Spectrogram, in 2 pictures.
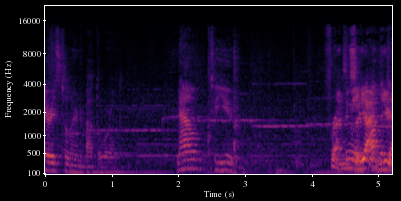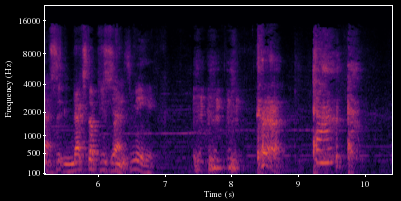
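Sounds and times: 
speech: 0.0s - 1.4s, 2.0s - 3.1s, 4.2s - 9.7s
soft throat-clearing grunts: 7.4s - 10.0s
person coughing: 7.4s - 10.1s.

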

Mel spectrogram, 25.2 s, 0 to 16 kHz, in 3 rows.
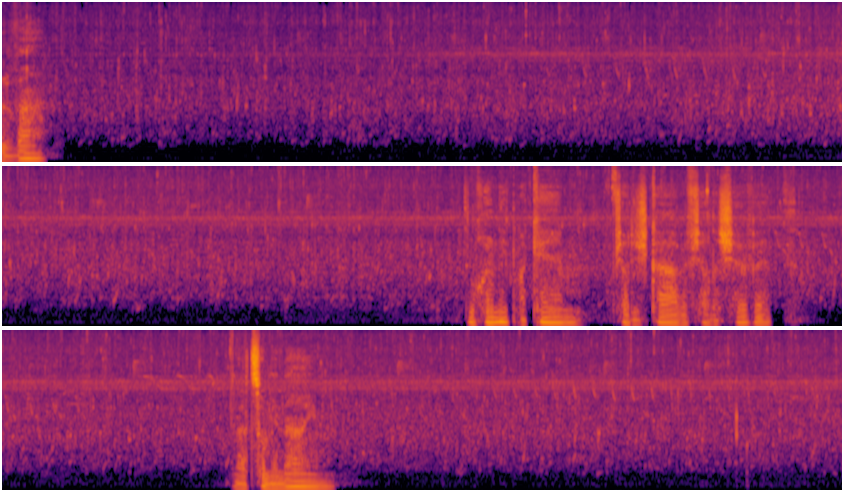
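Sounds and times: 
stream water flowing: 0.0s - 25.1s
speech: 13.1s - 16.2s, 19.2s - 20.2s.

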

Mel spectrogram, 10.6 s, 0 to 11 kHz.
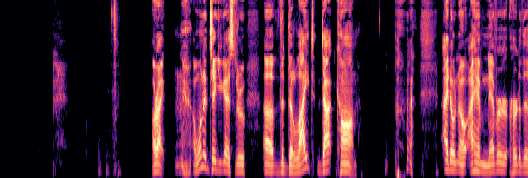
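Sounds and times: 
speech: 3.0s - 7.2s, 8.0s - 10.5s
person coughing from a tickle in the throat: 3.5s - 3.8s.

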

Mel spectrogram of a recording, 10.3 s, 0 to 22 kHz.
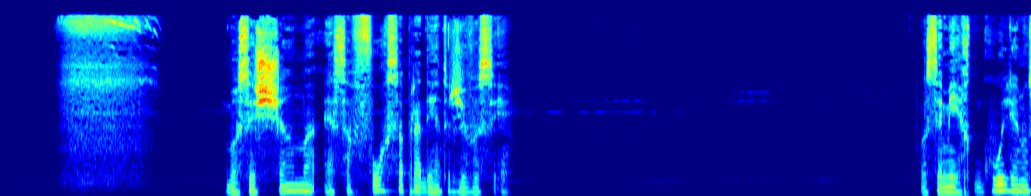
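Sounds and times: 
deep airy inhalation: 0.6s - 1.6s
speech: 2.2s - 5.2s, 9.2s - 10.3s.

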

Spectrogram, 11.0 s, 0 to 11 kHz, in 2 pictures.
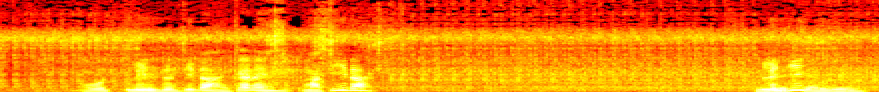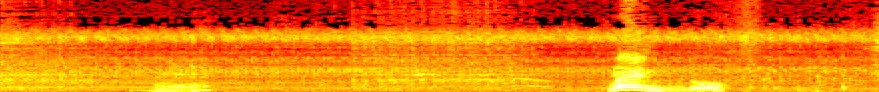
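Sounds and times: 
motorbike engine idling: 0.0s - 10.9s
speech: 0.5s - 2.5s, 4.7s - 5.5s, 6.4s - 7.0s, 9.3s - 10.2s.

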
